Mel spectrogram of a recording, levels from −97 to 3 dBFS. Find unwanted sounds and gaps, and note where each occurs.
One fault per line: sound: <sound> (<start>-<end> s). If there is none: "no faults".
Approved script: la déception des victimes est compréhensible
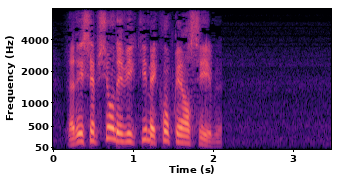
no faults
